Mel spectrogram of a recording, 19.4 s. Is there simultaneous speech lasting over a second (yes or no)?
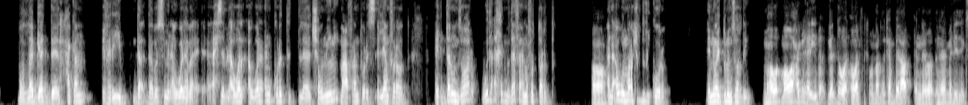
no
